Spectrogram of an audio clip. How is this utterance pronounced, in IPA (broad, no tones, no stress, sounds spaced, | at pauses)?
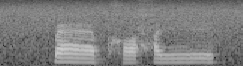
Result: k͡p æː b x ɒ ħ eː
